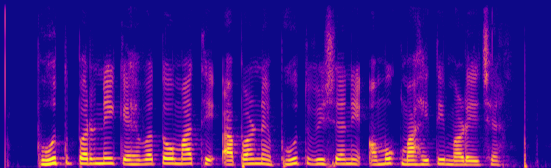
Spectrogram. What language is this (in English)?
Gujarati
